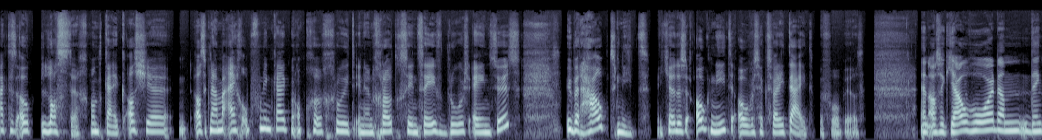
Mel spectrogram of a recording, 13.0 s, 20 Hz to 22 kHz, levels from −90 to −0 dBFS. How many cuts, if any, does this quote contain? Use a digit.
2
